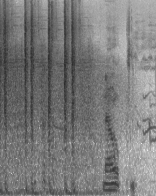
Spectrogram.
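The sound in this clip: Video game gunfire crackles in a series of sharp shots over a steady noisy background, with several shots coming in quick pairs. A brief voice breaks in near the end.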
